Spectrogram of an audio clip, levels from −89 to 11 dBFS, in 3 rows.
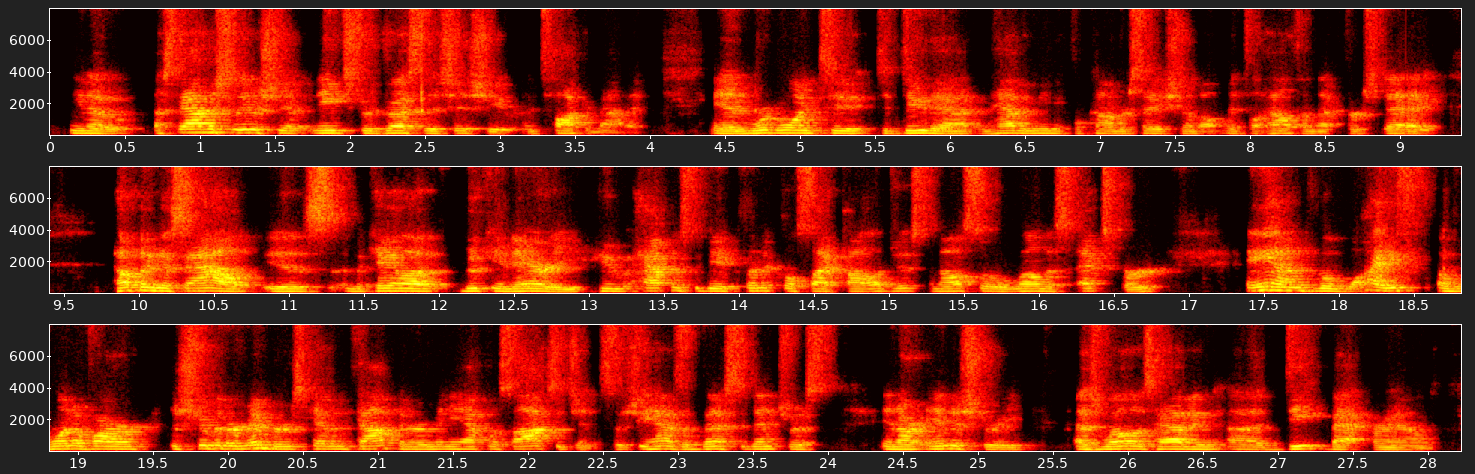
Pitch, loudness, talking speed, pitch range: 150 Hz, -17 LUFS, 170 wpm, 135-160 Hz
